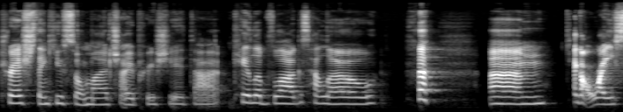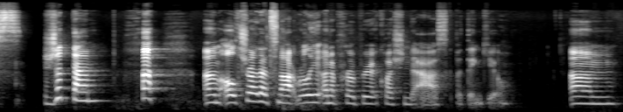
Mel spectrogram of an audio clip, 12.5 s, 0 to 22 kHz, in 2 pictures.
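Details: 26-year-old woman with Tourette syndrome, tics since age 3 or 4, diagnosed at 12; her frequent "I got rice" vocal tic has lasted about six years, and her tics increase when discussing Tourette's: Tourette syndrome vocal tics.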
